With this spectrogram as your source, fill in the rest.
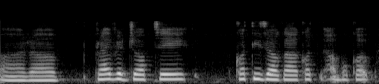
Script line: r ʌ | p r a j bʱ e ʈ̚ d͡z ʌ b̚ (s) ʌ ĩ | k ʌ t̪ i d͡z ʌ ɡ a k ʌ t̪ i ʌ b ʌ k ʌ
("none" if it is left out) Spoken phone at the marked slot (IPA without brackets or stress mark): t͡s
